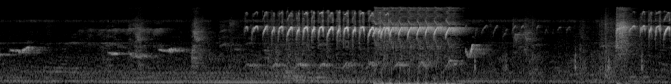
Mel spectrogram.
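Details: Ashy tailorbird singing actively, used as a training recording: faint whistled notes from other birds first, then a loud buzzy burst of rapid high pulses lasting about two seconds, a short final burst, over a steady low hum.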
